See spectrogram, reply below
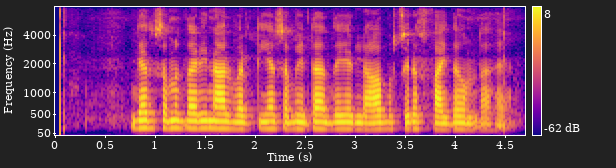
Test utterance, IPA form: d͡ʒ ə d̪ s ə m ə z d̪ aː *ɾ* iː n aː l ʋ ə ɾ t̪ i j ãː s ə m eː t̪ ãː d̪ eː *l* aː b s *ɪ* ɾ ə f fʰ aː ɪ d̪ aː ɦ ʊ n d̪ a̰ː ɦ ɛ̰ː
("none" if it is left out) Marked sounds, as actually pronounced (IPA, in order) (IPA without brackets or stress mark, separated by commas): ɾ, l, ɪ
